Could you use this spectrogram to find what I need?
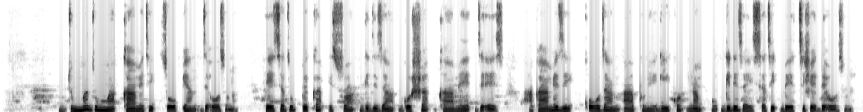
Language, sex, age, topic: Gamo, male, 25-35, agriculture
